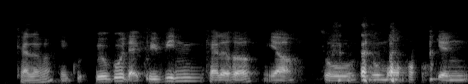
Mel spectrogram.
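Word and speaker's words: Caoimhín Kelleher: if i'm not wrong keller will go there quivin keller here yeah so no more pronunciation i think it's actually not a bad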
